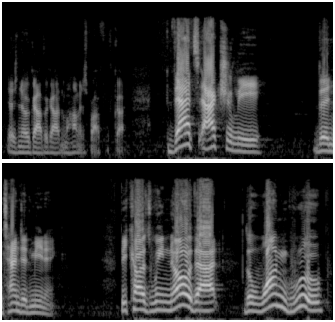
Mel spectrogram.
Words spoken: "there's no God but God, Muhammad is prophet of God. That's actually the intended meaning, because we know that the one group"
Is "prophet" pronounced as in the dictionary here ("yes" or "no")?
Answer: no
